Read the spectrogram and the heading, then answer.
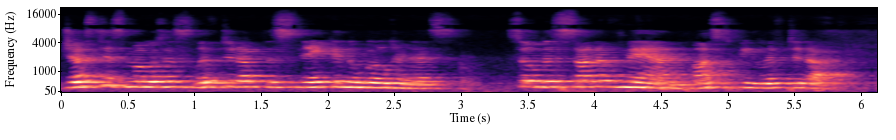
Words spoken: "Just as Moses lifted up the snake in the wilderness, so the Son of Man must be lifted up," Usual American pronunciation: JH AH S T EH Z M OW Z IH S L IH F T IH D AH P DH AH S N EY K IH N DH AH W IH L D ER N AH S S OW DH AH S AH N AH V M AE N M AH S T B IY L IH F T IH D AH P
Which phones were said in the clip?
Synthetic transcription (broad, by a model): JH AH S T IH Z M OW Z IH S L IH F T IH D AH P DH AH S N EY K IH N DH AH W IH L D ER N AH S S OW DH AH S AH N AH V M AE N M AH S T B IY L IH F T IH D AH P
